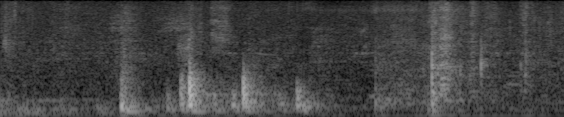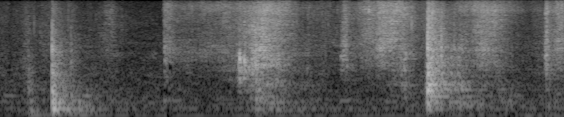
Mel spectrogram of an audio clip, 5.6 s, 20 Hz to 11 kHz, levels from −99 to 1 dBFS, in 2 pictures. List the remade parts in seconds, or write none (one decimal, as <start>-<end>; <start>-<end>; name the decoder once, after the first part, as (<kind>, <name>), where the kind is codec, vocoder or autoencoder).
1.5-2.1 (vocoder, Vocos); 5.1-5.6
